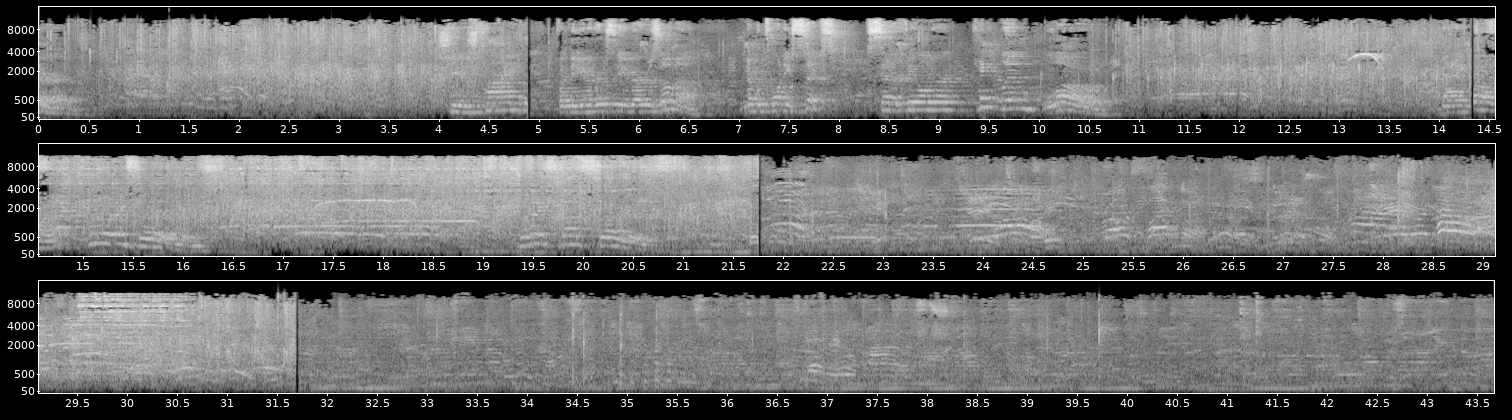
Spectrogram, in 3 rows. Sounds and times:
Crowd: 0.0s - 43.6s
Hubbub, speech noise, speech babble: 0.0s - 43.6s
Music: 14.6s - 21.8s, 31.7s - 43.6s.

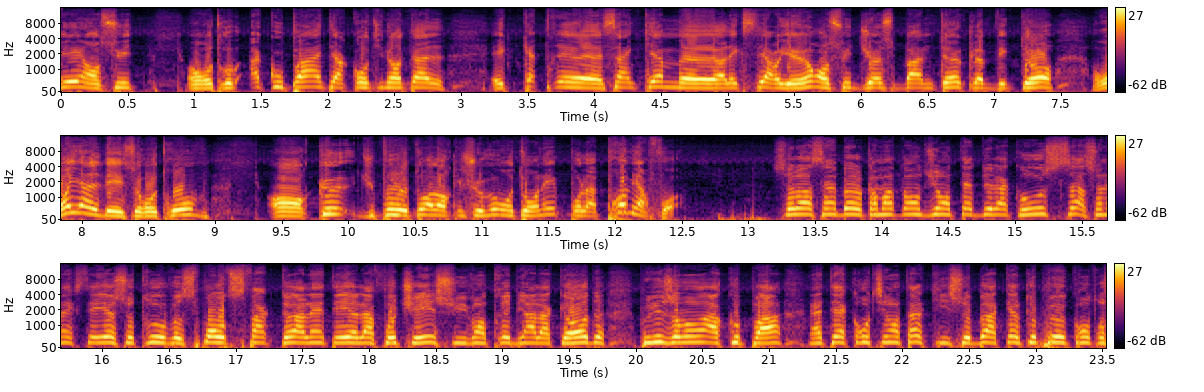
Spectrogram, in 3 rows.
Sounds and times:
Speech: 0.0s - 12.5s, 13.2s - 23.5s.

